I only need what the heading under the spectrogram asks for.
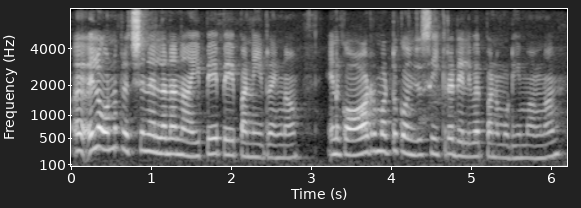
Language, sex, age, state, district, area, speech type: Tamil, female, 18-30, Tamil Nadu, Tiruppur, urban, spontaneous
